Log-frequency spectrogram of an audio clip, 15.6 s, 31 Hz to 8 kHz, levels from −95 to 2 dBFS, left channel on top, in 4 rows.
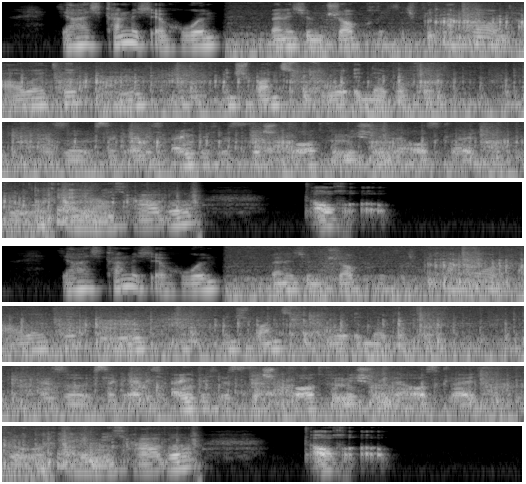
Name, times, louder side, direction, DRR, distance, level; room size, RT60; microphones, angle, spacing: voice 1, 0.5-1.6 2.0-4.6 5.2-7.2 12.0-12.6, left 4 dB, 45° left, 0.5 m, -35 dB
sound 1, 1.7-12.1, equal, 45° right, 0.7 m, -41 dB
sound 2, 3.2-13.2, left 1 dB, 5° right, 1.4 m, -38 dB
voice 2, 4.6-5.0 8.1-13.6 14.0-14.6, right 3 dB, 90° right, 0.9 m, -33 dB
2.7 x 2.2 x 2.9 m
head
